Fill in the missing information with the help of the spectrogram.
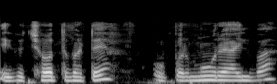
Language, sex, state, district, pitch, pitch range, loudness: Bhojpuri, female, Bihar, Muzaffarpur, 185 Hz, 180-200 Hz, -17 LUFS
